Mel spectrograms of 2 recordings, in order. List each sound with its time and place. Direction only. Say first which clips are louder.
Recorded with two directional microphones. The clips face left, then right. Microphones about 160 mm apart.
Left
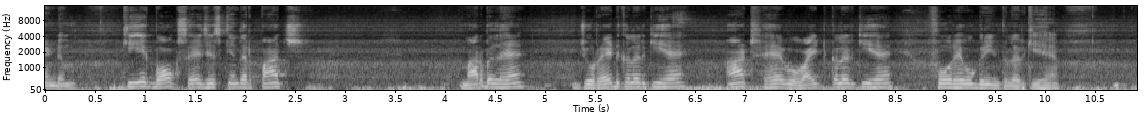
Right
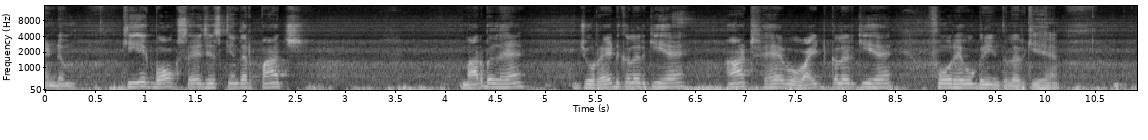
0.8 s speech: left 3 dB; 45° left (ahead or behind)
4.2 s speech: left 3 dB; 45° left (ahead or behind)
